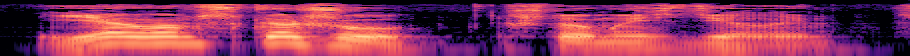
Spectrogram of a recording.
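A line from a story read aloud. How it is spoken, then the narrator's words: Calm reply. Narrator (Russian): спокойно ответил Юджин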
